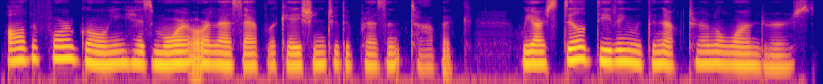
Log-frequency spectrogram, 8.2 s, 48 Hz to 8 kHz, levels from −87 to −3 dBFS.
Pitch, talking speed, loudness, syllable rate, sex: 170 Hz, 145 wpm, -18 LUFS, 4.4 syllables/s, female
